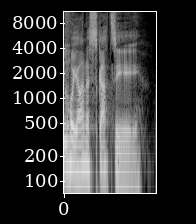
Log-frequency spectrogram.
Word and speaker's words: Koyaanisqatsi: Koyaanisqatsi.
